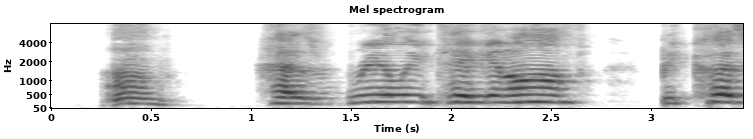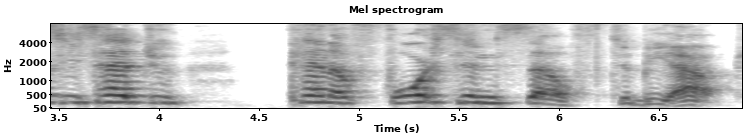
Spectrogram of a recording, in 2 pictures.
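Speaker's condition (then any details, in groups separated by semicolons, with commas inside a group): Cerebral palsy; spastic type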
